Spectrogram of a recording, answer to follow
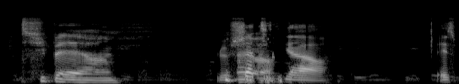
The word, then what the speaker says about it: Chhattisgarh: L'État indien que je te demande d'orthographier est le Chhattisgarh. Super. Le Chhattisgarh. Et se prononce comme ça.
